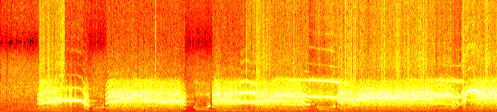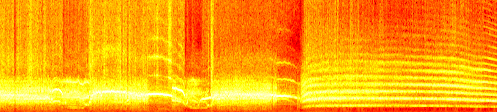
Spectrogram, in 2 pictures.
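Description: A crowd screams in terror: loud, shrill, wavering shrieks in repeated bursts with brief gaps, ending in one long sustained high wail.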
